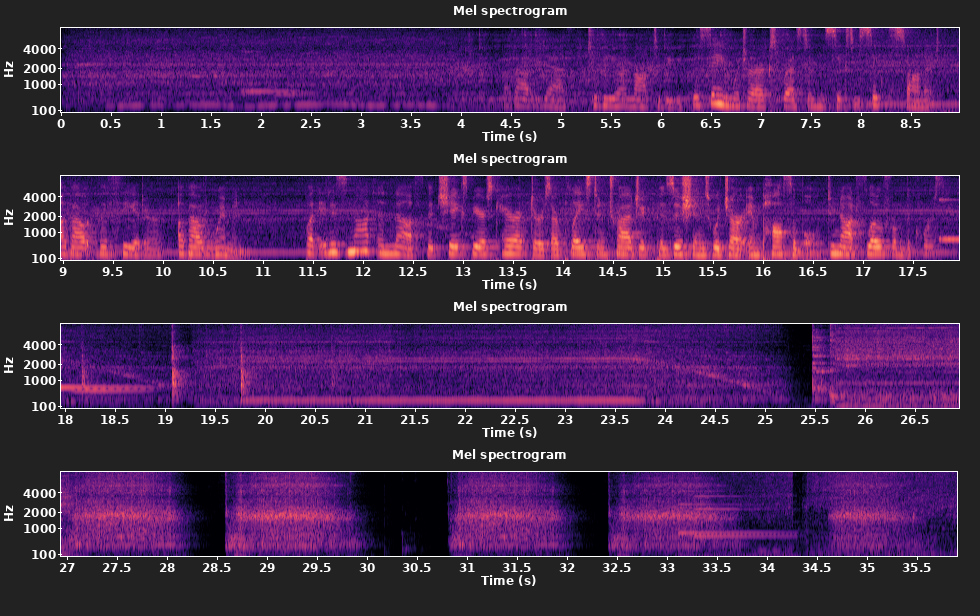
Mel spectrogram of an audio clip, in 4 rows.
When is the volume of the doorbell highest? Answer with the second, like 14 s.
18 s.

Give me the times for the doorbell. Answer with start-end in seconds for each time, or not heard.
1.8-2.5, 17.8-18.9, 33.0-34.3.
